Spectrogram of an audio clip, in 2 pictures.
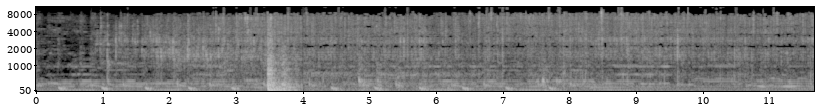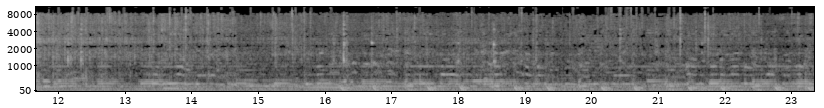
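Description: Egg frying in an oiled rectangular tamagoyaki pan on a gas hob, under background music with a regular beat. A single loud thump comes about three and a half seconds in.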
